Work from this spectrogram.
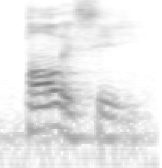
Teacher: Nós vemos um apóstrofe logo após a primeira sílaba, indicando que ela é pronunciada mais alongada em um tom mais alto.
